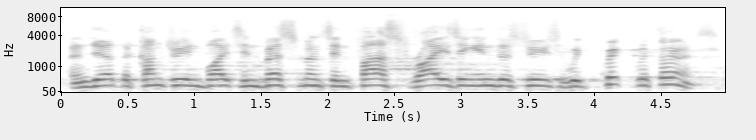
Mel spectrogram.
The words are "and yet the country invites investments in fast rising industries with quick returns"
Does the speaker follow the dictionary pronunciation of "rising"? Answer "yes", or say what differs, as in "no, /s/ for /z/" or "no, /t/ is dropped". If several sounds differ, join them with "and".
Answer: yes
